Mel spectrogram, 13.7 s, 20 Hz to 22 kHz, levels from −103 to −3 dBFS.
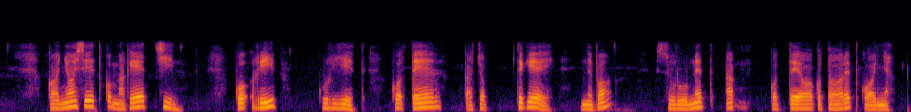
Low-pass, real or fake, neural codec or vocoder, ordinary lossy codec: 5.4 kHz; real; none; Opus, 32 kbps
